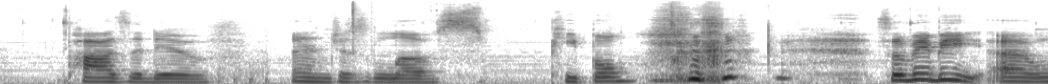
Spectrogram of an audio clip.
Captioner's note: laughs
